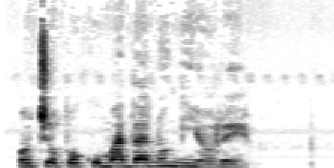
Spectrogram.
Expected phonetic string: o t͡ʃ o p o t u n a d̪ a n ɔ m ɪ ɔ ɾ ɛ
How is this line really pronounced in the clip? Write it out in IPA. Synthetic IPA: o t͡ʃ o p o k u m a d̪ a n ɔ ŋ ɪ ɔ ɾ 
